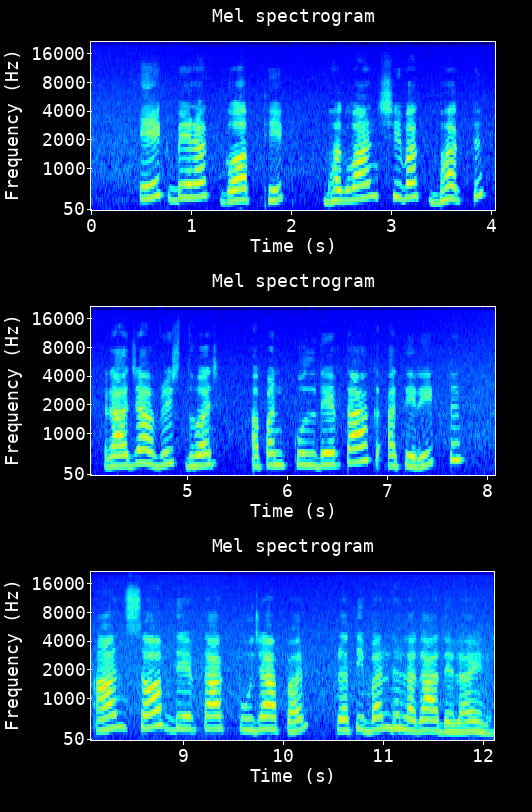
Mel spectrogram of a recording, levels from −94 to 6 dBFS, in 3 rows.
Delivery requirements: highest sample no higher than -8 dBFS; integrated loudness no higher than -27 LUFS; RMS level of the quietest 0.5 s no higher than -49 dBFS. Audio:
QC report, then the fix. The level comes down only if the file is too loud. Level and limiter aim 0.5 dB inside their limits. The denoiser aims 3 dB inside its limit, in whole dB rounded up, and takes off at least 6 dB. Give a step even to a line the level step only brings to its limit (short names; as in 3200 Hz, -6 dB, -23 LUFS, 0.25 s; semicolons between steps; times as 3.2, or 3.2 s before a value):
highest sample -18.5 dBFS: OK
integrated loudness -35.0 LUFS: OK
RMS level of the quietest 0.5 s -55 dBFS: OK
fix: none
